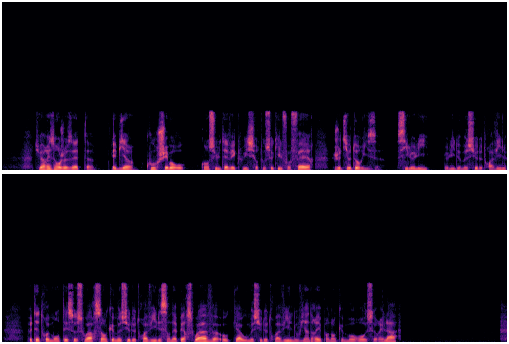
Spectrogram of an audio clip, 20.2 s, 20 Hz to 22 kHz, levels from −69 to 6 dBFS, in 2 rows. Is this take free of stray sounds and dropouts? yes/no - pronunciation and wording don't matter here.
yes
